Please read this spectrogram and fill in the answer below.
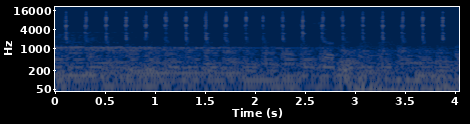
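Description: Game-show countdown-timer sound effect: fast, even clock-like ticking, about four ticks a second, over a steady background music bed with a held tone.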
